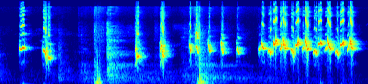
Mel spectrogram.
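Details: Trucukan, or sooty-headed bulbul, in vigorous lure song for drawing answers from other trucukan; scattered single whistled notes among two heavy thuds, then a fast continuous bubbly chatter.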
